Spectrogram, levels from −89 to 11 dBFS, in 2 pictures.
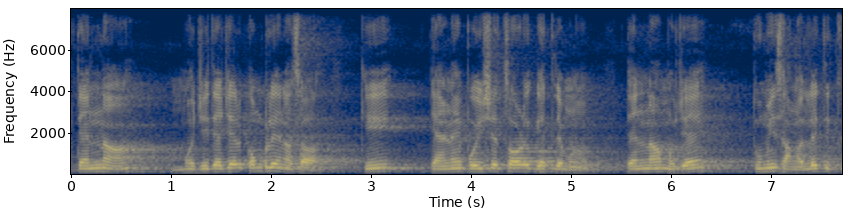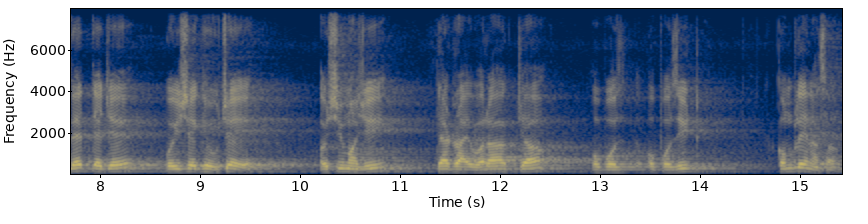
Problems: low volume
